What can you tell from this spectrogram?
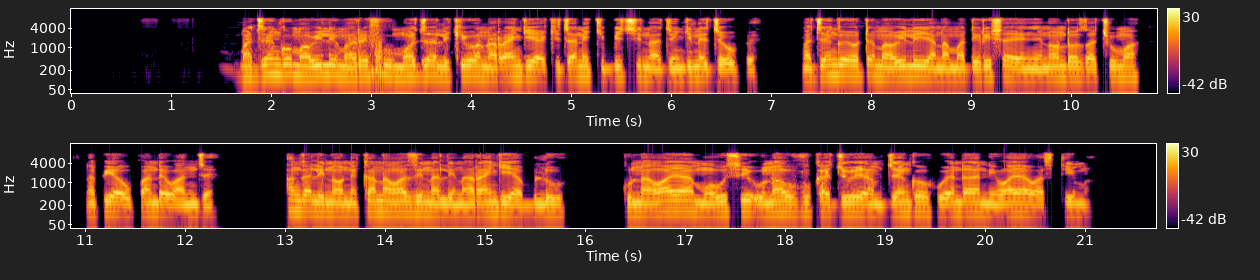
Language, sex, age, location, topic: Swahili, male, 25-35, Nairobi, finance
